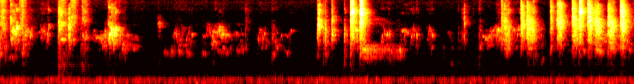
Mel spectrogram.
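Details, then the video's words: Parakeets singing happily, loud bright chirps and harsh clicking bursts alternating with quieter mumbled warbling, the chatter picking up strongly toward the end. "Parakeets Singing Happy Parakeets Parakeet Sounds"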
